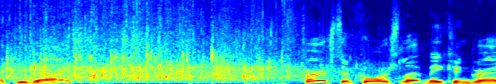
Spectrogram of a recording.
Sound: audience applauds

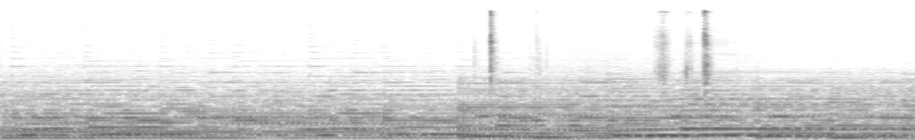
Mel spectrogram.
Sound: dramatic music; gun cocks; dramatic music

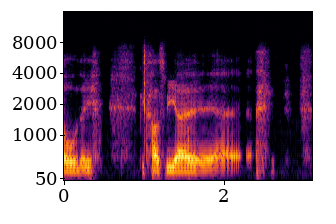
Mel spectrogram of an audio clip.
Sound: chuckling

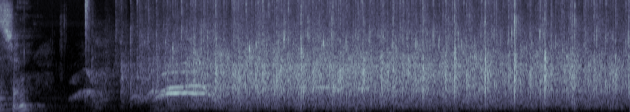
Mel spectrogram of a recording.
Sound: audience cheering; audience applauding

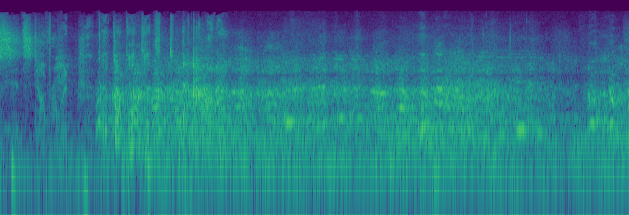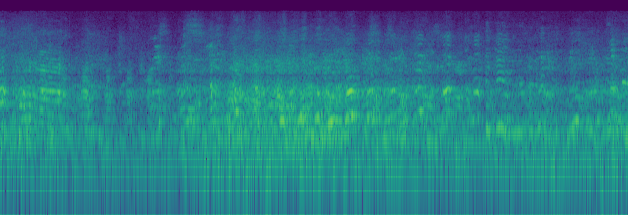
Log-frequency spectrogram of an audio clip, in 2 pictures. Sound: audience laughing

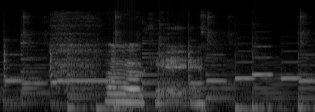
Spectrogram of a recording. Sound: exasperated

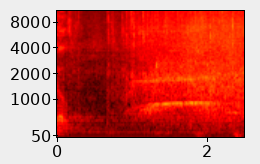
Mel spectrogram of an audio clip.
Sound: applause

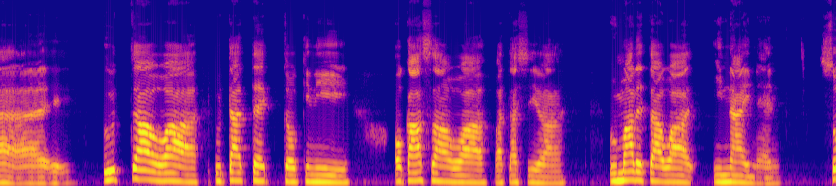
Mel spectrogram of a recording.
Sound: continues in japanese

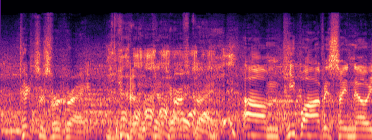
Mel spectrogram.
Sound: laughter

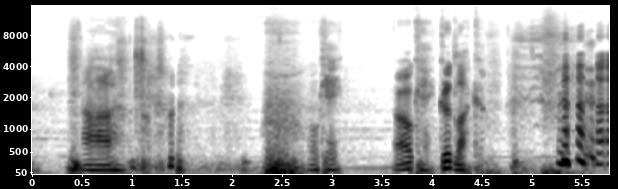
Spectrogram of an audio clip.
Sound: lets out a breath; laughter

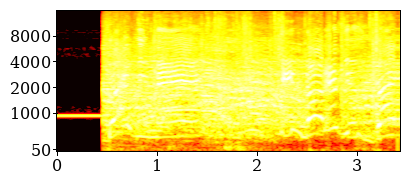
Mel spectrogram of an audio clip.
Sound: beep

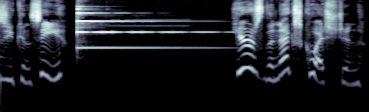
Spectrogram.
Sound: bell rings

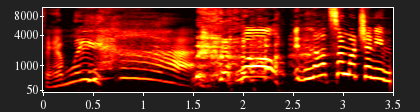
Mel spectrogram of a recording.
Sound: laughing

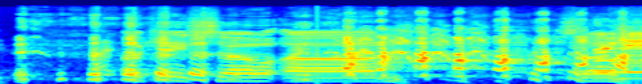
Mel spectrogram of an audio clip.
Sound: laughter

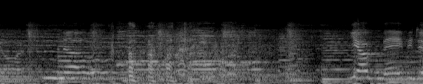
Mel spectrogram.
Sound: laughs

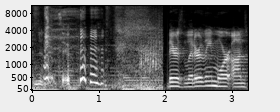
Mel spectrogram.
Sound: both laughing

